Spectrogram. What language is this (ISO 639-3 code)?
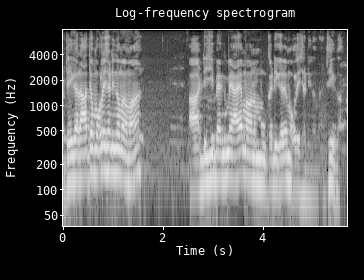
snd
